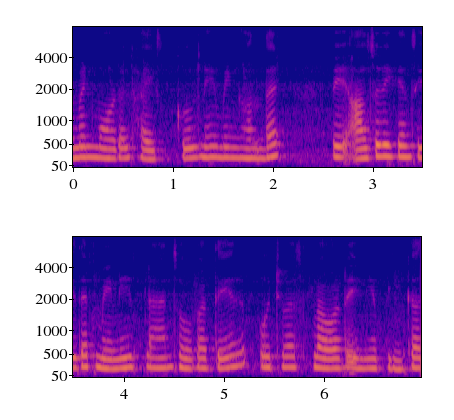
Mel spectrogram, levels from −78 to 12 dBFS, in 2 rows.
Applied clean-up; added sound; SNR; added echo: none; none; none; none.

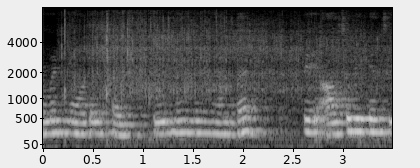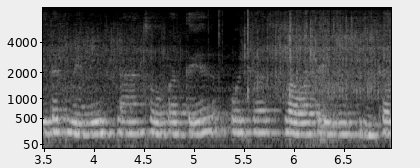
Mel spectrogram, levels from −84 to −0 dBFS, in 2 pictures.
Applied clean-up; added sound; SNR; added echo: none; Engine; 17 dB; reverberation time 0.9 s.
